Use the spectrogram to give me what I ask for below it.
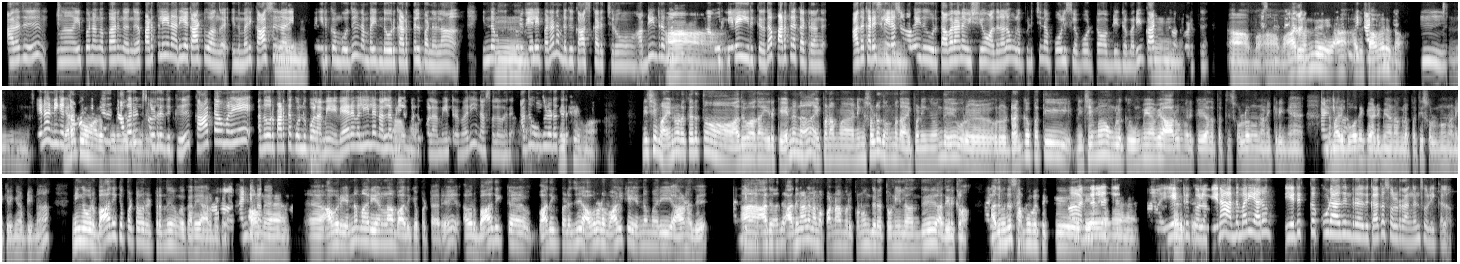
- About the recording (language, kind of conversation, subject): Tamil, podcast, ஒரு படத்தின் மூலம் சமூகச் செய்தியை எப்படிச் சிறப்பாகப் பகிரலாம்?
- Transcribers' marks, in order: distorted speech; tsk; mechanical hum; static; unintelligible speech; drawn out: "ஆ"; in English: "போலீஸ்ல"; unintelligible speech; tsk; other background noise; other noise; tapping; in English: "ட்ரக்க"; "பாதிப்பு அடஞ்சி" said as "பாதிக்கப்படுஞ்சு"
